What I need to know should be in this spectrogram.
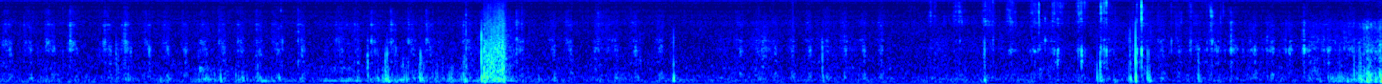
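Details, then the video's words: Guinea pigs crunching cucumber given as an evening treat; continuous fast nibbling clicks with a couple of sharp scraping bangs midway and late. "guinea pig munching cucumber"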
